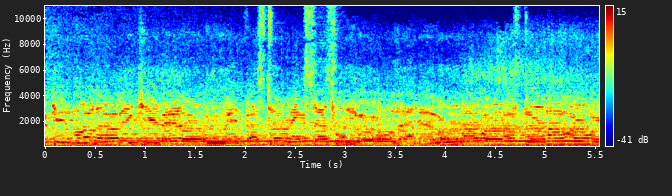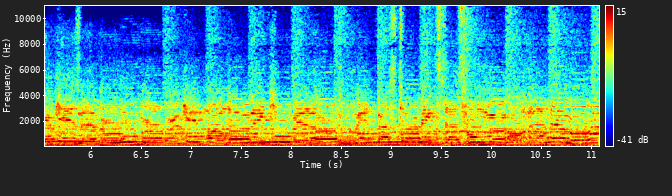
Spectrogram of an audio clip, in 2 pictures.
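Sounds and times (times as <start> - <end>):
background music: 0.0 - 11.0
car engine revving hard: 0.0 - 11.0.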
